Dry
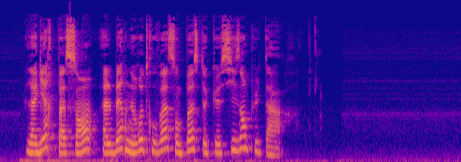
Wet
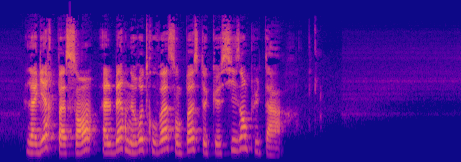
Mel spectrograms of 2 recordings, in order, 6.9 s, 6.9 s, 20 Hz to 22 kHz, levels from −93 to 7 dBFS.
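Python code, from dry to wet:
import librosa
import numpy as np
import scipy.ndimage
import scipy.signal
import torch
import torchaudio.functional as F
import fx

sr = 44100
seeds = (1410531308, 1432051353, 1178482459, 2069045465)

y = fx.dynamic_eq(x, sr, hz=6000.0, q=1.2, threshold_db=-39.0, ratio=4.0, max_db=-5)
y = fx.filter_sweep_highpass(y, sr, from_hz=650.0, to_hz=3500.0, start_s=4.05, end_s=6.28, q=1.6)
y = fx.weighting(y, sr, curve='D')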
